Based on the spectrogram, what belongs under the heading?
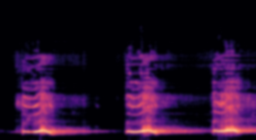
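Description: Asian Koel giving three loud, clear whistled notes about a second and a half apart. Each swells upward, then slurs down into a fading tail.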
